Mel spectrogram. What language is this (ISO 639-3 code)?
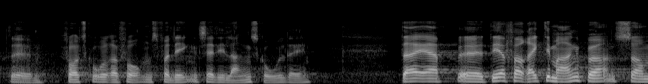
dan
